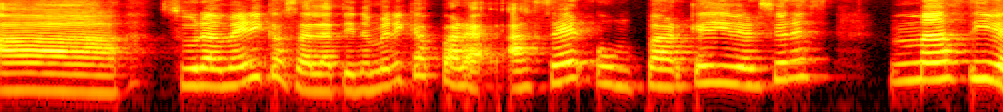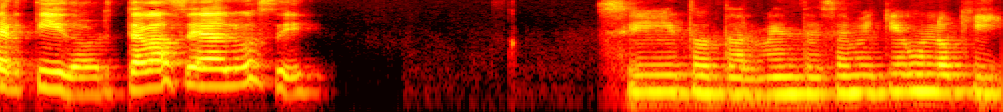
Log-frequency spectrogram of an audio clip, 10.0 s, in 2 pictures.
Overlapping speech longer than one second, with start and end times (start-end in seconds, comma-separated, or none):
none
